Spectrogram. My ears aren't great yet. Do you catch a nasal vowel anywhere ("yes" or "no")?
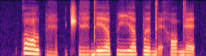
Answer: no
